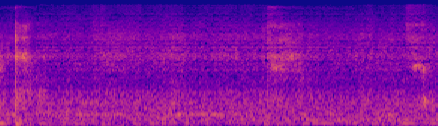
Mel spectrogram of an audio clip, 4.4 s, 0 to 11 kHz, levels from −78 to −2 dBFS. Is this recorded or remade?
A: remade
